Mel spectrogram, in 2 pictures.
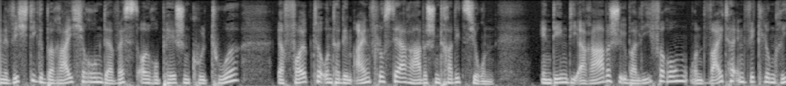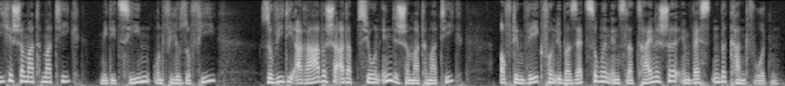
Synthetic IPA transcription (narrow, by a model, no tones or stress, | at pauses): aɪnəvɪçtɪɡəbəʁaɪçəʁʊŋdeːɐvɛstʔɔ̰ʏʁopʰɛːɪʃn̩kʰʊltʰuːɐʔɛɐfɔlk̚tʰəʔʊntɐdeːmʔa̰ɪnflʊsd̥eːɐʔaʁaːbɪʃn̩tʁ̥adit͡sjoːn | ʔɪndeːmdiːʔaʁaːbɪʃəʔyːbɐliːfəʁʊŋʊ̰ntv̥aɪtʰɐʔɛ̰ntv̥ɪkʰlʊŋɡʁiːçɪʃɐmatʰematʰiːk | medit͡siːnʊntfilozofiː | z̥oviːdiːʔa̰ʁaːbɪʃəʔa̰dɔp̚t͡sjoːnʔɪndɪʃɐmatʰematʰiːk | ʔaʊfd̥eːmveːkfɔnʔyːbɐzɛt͡sʊŋənɪ̰nslatʰaɪnɪʃəʔɪ̰mvɛstn̩bəkʰantv̥ʊɐdn̩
